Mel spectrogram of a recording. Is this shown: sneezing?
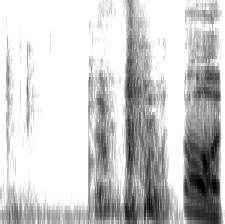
yes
